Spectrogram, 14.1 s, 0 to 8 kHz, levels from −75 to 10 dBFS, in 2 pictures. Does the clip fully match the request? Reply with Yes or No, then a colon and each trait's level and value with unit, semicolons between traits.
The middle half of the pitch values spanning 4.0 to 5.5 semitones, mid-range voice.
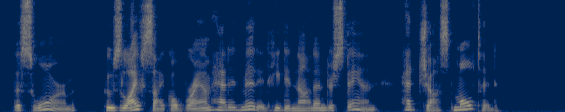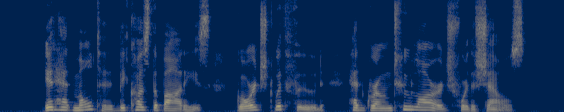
Yes: average, 4.5 semitones; medium, 165 Hz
